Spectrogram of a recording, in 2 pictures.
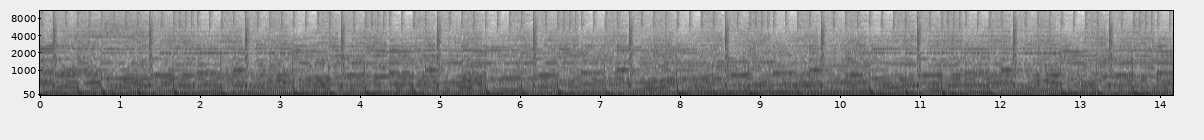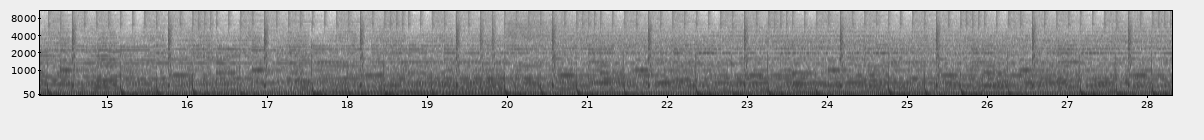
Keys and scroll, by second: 0.0 6, 0.8 Tab, 1.7 Escape, 11.0-12.0 typing, 14.8-16.2 typing, 24.7 a.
